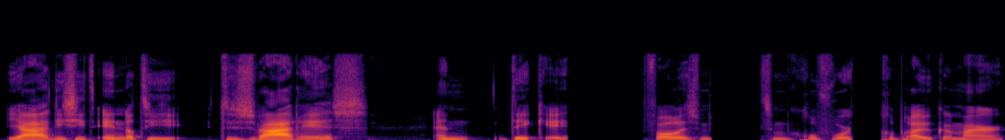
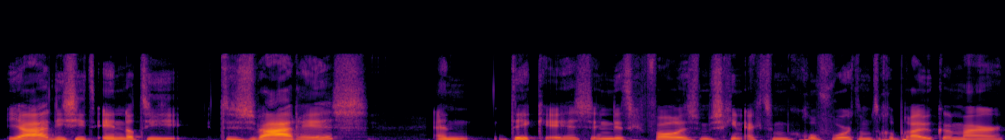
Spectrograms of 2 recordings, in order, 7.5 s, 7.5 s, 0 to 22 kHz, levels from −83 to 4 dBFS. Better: second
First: audio cutting out; at 4.5 s for 0.5 s, at 5.5 s and at 6.5 s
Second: none

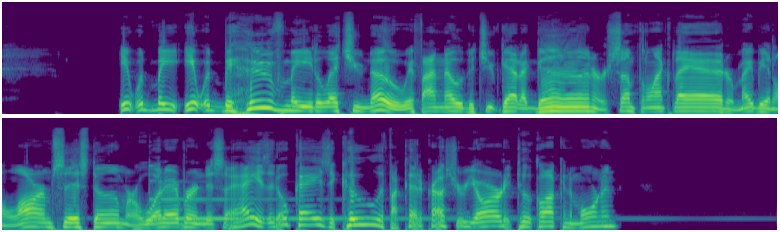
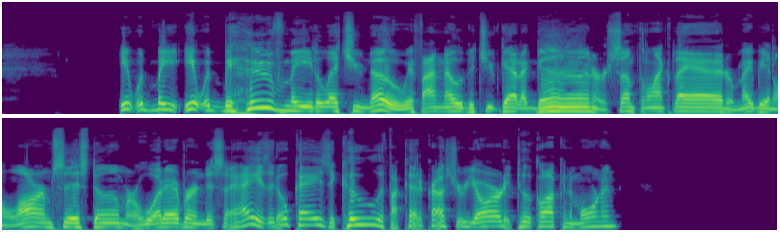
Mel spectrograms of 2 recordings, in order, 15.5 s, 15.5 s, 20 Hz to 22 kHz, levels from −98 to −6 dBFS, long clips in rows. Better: second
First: clattering dishes; noticeable; from 9 to 12 s; peak 9 dB below the speech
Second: none

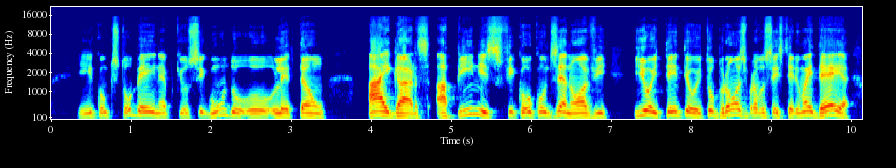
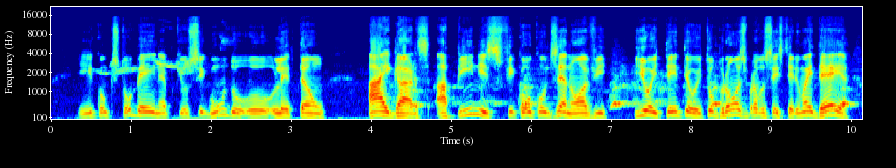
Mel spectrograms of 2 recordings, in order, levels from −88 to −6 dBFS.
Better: first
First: none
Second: animal sounds; noticeable; throughout; 10 dB below the speech

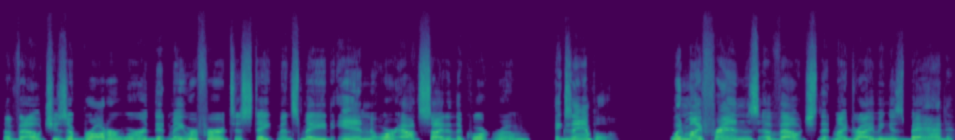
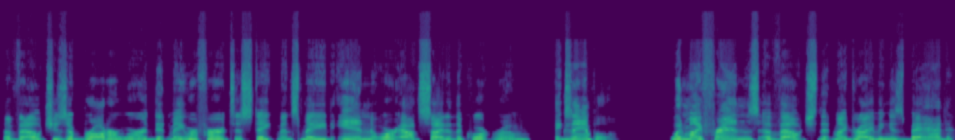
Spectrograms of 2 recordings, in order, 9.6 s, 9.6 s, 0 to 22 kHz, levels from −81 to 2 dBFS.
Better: first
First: none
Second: garbled, watery; slightly

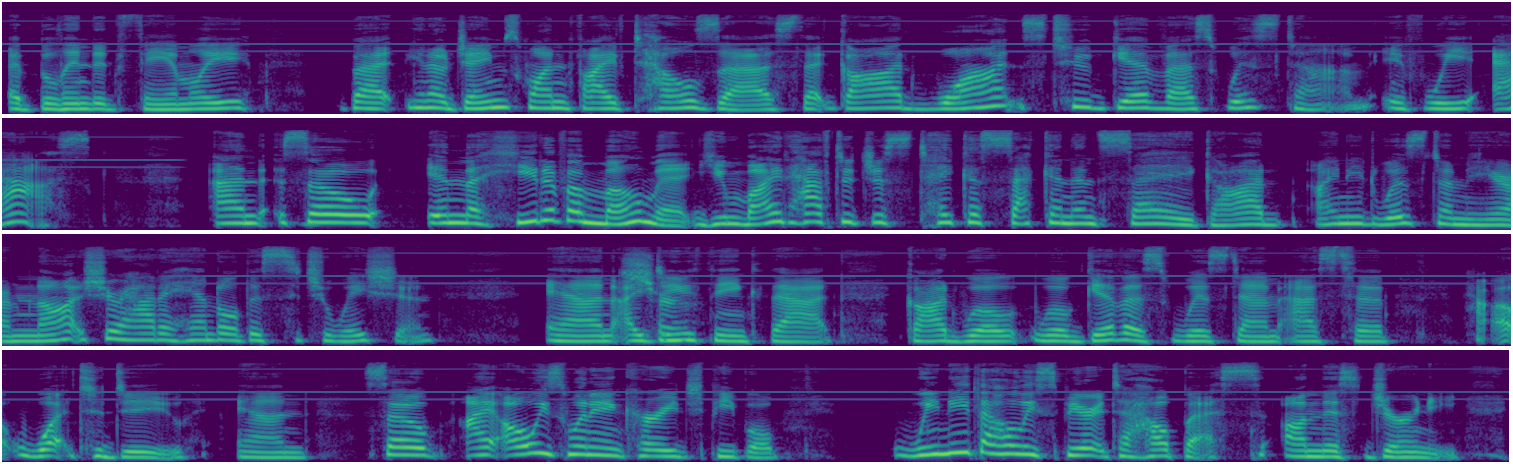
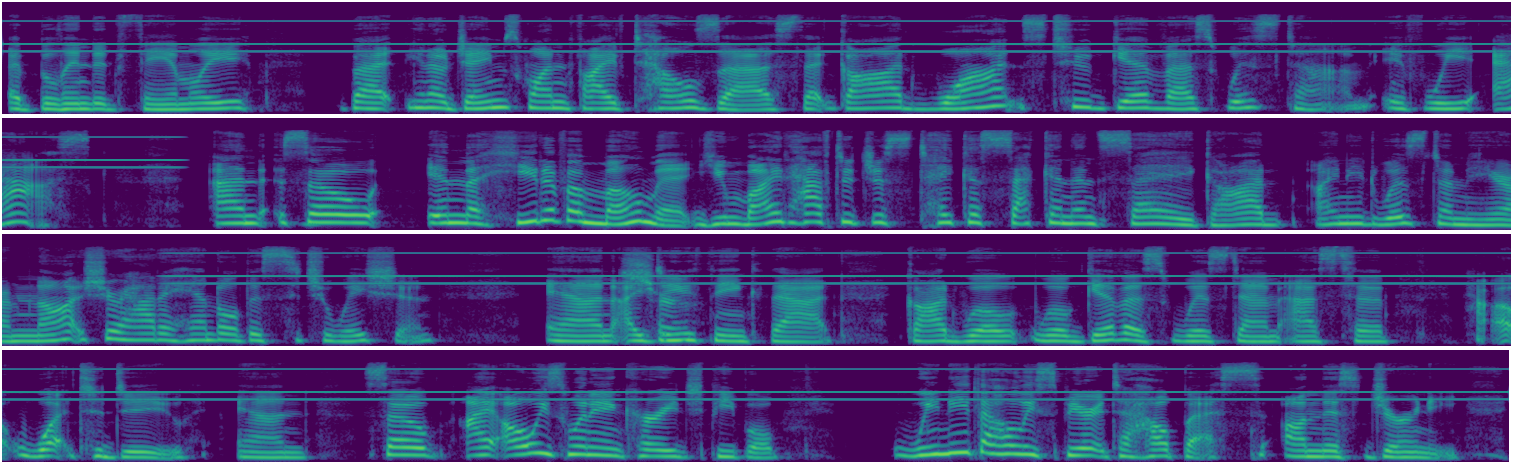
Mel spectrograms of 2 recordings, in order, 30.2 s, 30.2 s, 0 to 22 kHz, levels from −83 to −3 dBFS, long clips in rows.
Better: first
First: high-pitched whine; faint; until 8.5 s and from 16 s on; 4.5 kHz, 25 dB below the speech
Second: high-pitched whine; loud; until 8.5 s and from 16 s on; 4.5 kHz, 6 dB below the speech

